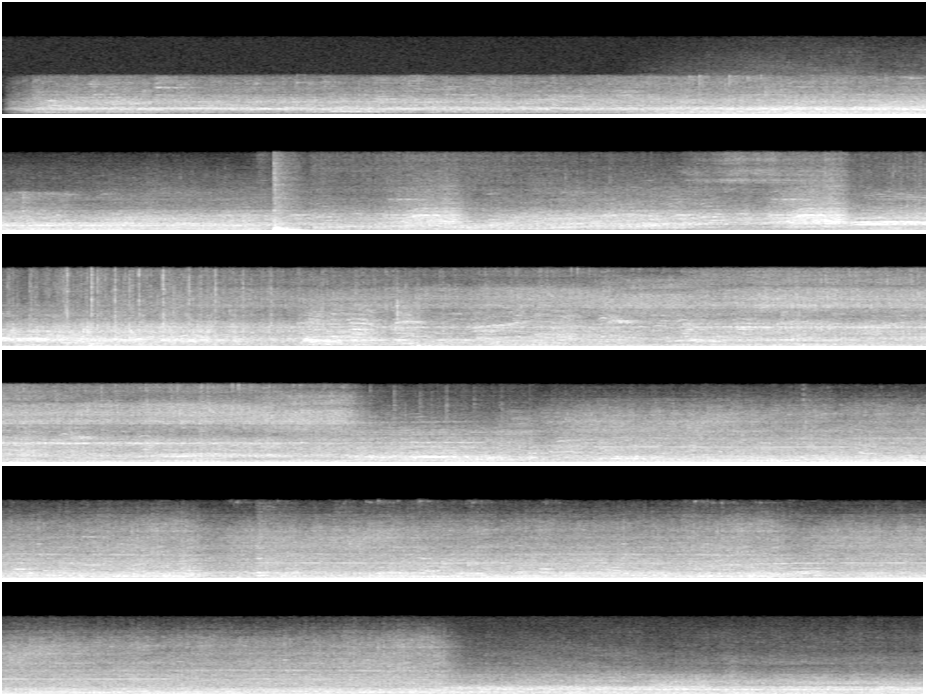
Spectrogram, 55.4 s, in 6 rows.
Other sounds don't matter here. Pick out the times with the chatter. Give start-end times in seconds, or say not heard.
0.0-45.2.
